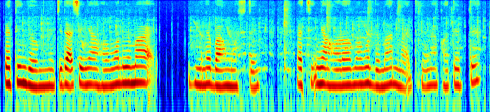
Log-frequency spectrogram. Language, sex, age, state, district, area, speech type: Santali, female, 30-45, West Bengal, Dakshin Dinajpur, rural, spontaneous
